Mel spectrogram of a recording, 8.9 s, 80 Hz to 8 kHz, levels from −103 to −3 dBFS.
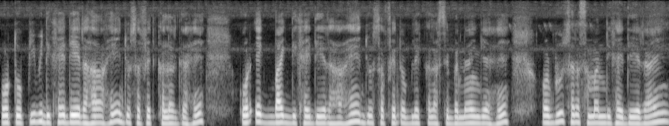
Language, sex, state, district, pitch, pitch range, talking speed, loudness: Hindi, male, Arunachal Pradesh, Longding, 160 Hz, 155-175 Hz, 240 wpm, -19 LUFS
